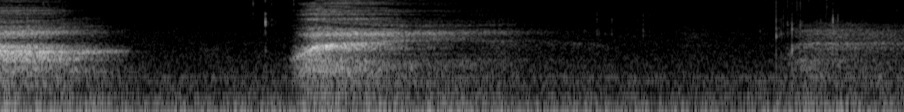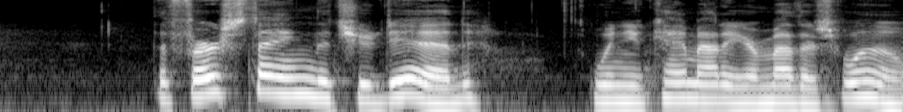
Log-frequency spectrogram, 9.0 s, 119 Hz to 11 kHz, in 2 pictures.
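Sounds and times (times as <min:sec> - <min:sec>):
person breathing in and out: 0:00.0 - 0:00.8, 0:01.4 - 0:03.0, 0:03.9 - 0:05.0
speech: 0:05.3 - 0:09.0.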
